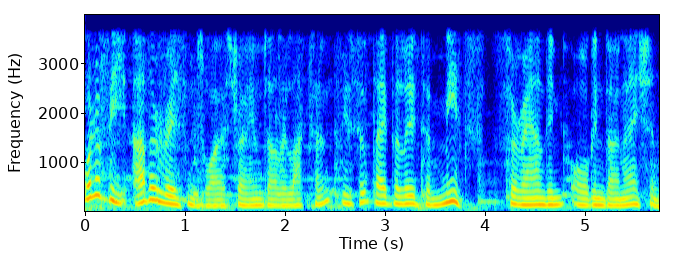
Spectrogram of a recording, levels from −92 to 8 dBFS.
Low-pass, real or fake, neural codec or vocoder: 3.6 kHz; fake; codec, 16 kHz, 2 kbps, FunCodec, trained on Chinese and English, 25 frames a second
